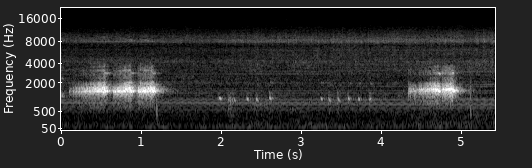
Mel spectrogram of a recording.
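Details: Frogs in rice fields during the rainy season near a village, a quiet peaceful setting: two bursts of dense, rapid rattling croaks at the start and end, with soft faint clicking notes between them and steady background hum.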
